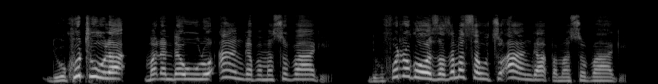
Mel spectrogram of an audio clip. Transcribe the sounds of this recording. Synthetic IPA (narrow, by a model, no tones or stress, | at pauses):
ndikukʰutʰula | maɗandawulɔʔaŋɡapamasɔpaːkɛ̰ | ndikufɔtɔkɔzazamasaut͡sɔʔaŋɡapamasɔpaːkɛ̰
